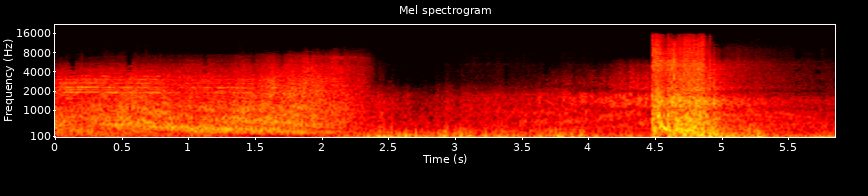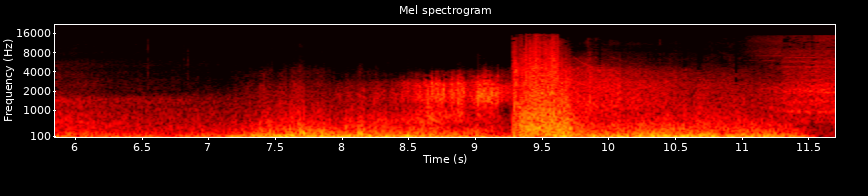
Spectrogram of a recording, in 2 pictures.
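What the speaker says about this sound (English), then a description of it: "The centerpiece of this aircraft's mobile arsenal is its 30-millimeter GAU-8A Avenger rotary cannon." A GAU-8A Avenger 30 mm rotary cannon fires from an A-10 Thunderbolt in two loud, brief ripping bursts. A roaring jet engine runs underneath the bursts and continues between them.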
